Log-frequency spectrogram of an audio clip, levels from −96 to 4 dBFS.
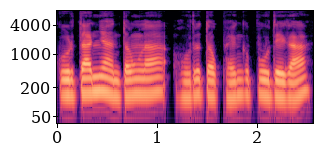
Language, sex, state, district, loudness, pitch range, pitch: Wancho, male, Arunachal Pradesh, Longding, -17 LUFS, 135-155 Hz, 145 Hz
